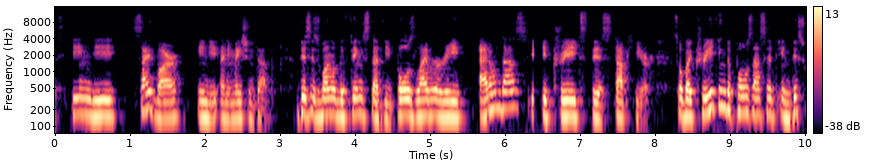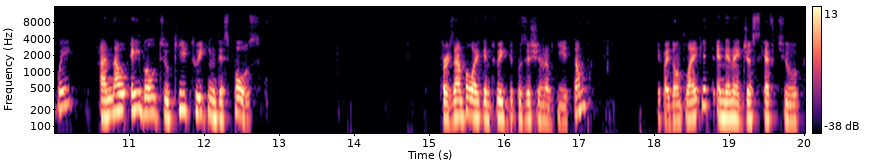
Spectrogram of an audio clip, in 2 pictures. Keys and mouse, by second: 12.8 click, 13.3-13.7 drag, 13.7 middle click, 13.9-14.8 r, 14.2 drag, 14.4-14.7 middle drag, 14.8 ctrl+z, 15.1 r, 15.3 r, 16.2 click, 16.4 r, 17.3 r, 17.3 r, 17.8 r.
